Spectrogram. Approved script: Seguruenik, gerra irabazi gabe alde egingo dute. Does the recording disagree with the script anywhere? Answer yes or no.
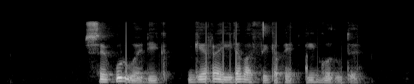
yes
